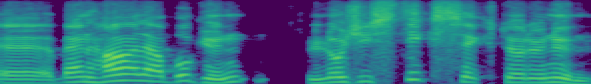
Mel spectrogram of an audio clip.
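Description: Speaking very slowly in a fairly high, bright and sharp voice with lively intonation, a man is heard in dry, close sound with no echo and a quiet background. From Istanbul, Turkey. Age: 70s. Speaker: logistics executive and lecturer. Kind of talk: interview.

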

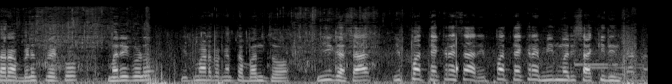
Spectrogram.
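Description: Over noticeable background noise, a man talks with high pitch and fairly even intonation. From Shivamogga district, Karnataka. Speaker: fish farmer. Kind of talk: interview.

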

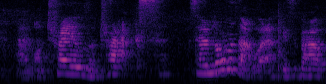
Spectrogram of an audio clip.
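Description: A woman talks at a fairly quick pace amid audible room echo. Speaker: horse trainer. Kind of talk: casual vlog chat. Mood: cheerful, upbeat. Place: home room. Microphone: camera far.

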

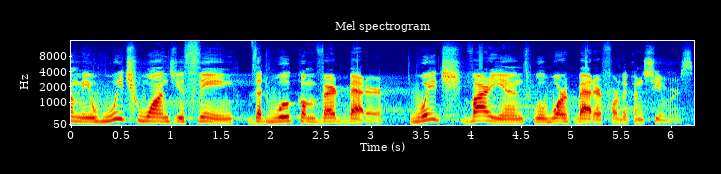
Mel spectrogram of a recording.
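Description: A man talks at a fairly slow pace. His pitch is fairly high, and his tone is bright and sharp.

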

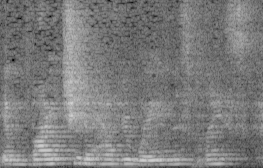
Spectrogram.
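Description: A woman speaks at a moderate pace. Her voice has strong room echo and light background noise. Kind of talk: spoken prayer. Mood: fervent, emotional. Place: church.

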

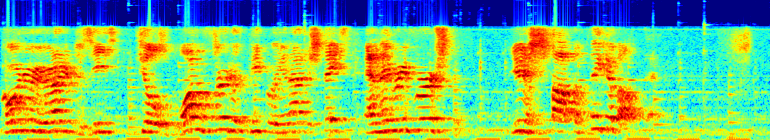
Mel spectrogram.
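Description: With clear music in the background and audible room echo, a man talks at a moderate pace with hardly any pauses. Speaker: retired cardiothoracic surgeon and vegan diet advocate. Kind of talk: interview answer, earnest explanation of health research. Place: classroom. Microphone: camera far.

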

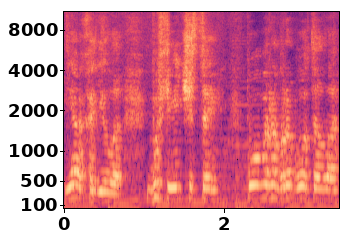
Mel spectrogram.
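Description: A woman's voice carries audible room echo, with clear music in the background. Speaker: blogger, former ship cook. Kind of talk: interview answer. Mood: calm, reminiscing. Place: open country.

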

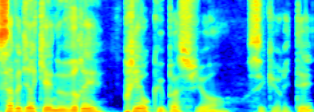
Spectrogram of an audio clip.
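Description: In a southern French accent, the speaker uses a dark, mellow tone with lively intonation. The pace is very slow over a quiet background. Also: man. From southern France. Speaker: aerospace company executive; guest. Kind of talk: radio interview. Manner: hesitant, many repetitions. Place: studio. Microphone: studio mic.

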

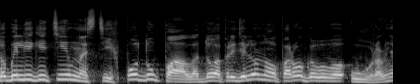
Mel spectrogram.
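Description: A man with a fairly high pitch speaks at a fairly quick pace, his dark, mellow tone moving through very wide pitch swings against a quiet background. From Crimea. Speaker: TV political commentary host. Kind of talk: political commentary monologue. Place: studio.

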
